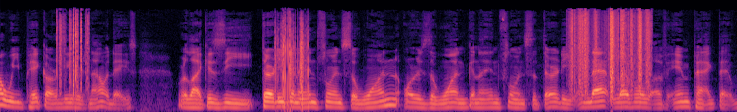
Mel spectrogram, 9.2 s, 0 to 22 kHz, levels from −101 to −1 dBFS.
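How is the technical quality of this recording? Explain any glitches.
The recording has a recurring problem: three bursts of cable scratch noise over the speech. They run from 0.71 to 1.14 s, right after "we pick our"; from 3.42 to 3.86 s, after "we're like is the" and before "the one or is"; and from 7.08 to 8.16 s, after "going to influence the". Each is dense, ragged crackle sitting a bit louder than the voice. It's likely a worn cable or connector being moved, with its contact resistance jumping around and spraying noise into the signal.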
